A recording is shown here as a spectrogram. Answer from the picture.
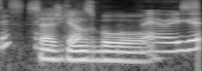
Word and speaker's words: Serge Gainsbourg: And you can pronounce this? Serge Gainsbourg. Very good. Serge Gainsbourg.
